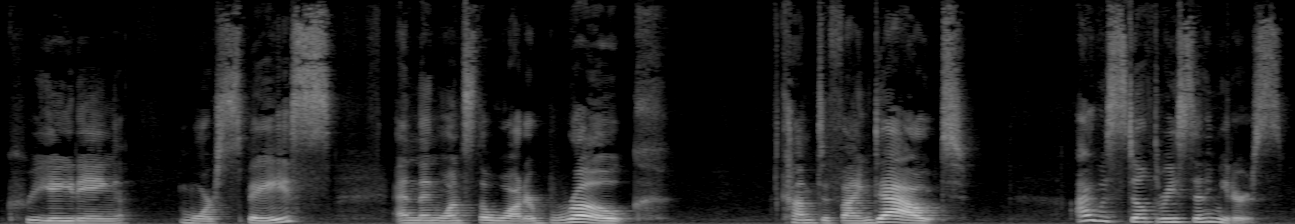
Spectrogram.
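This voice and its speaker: A young woman vlogger candidly retelling a birth story in a casual storytime. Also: medium pitch. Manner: candid, animated retelling with acted quotes.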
